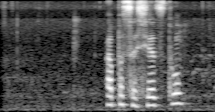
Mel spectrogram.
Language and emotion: Russian, neutral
